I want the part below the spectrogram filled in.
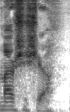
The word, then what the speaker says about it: Marchessault: Mark, how do you say it? Mark Chusola, Jonathan Marchessault. – Marchessault, yeah.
